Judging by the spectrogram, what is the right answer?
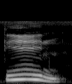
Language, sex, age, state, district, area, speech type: Hindi, male, 45-60, Uttar Pradesh, Mau, urban, read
